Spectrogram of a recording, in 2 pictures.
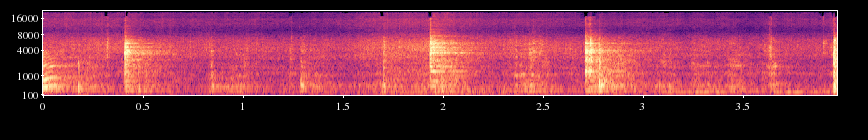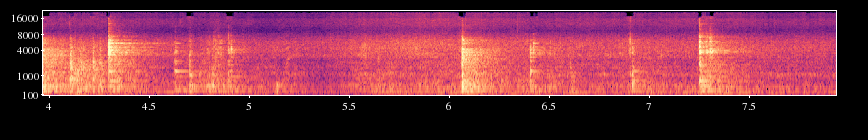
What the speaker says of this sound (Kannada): ಈಗ ಅದನ್ನು ಹಾಕಿ ಚೆನ್ನಾಗಿ ಮಿಕ್ಸ್ ಮಾಡೋಣ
